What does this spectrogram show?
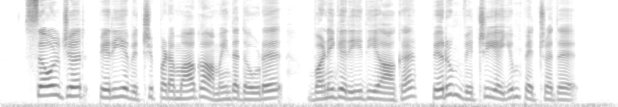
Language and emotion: Tamil, neutral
